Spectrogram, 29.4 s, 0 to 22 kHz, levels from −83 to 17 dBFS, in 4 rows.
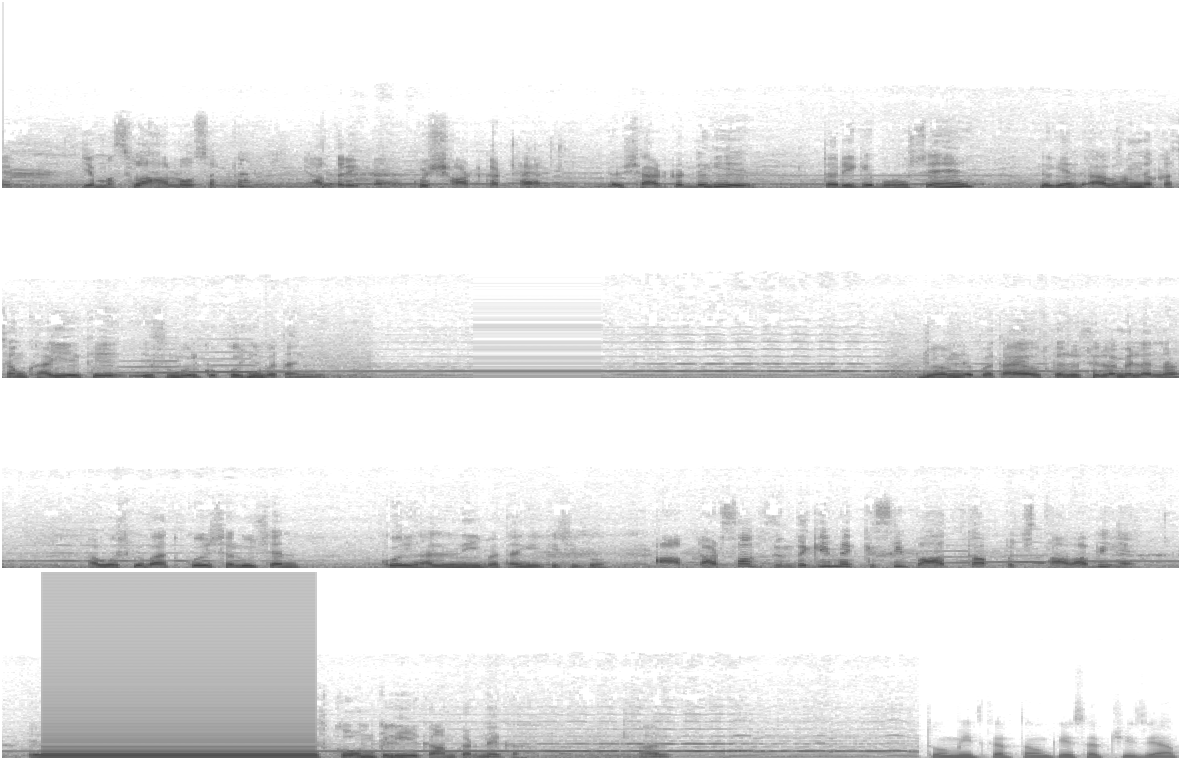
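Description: A system hang loop occurs from 10.30 to 11.10 s and from 22.31 to 24.03 s. The stalled system's hardware repeats a 5.8 ms buffer, consistent with 256 samples, producing a steady 172 Hz buzz.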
